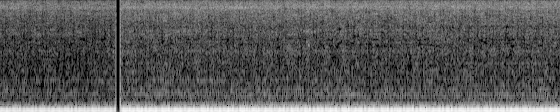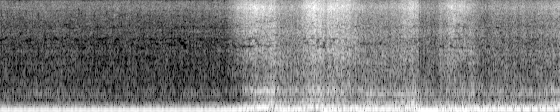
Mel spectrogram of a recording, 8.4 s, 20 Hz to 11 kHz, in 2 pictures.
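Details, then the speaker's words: 1976 Olds 455 big block with TH400 in a 1984 Blazer/Suburban hybrid, run after sitting 155 days: smooth idle, then revs surge unevenly and sag instead of climbing cleanly; stumbles on revving, owner suspects the fuel pump quit under throttle. "well that was disappointing the fuel pump quit working soon as I gave it some gas it just went all right so we won't mess with it anymore"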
